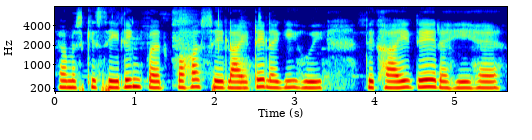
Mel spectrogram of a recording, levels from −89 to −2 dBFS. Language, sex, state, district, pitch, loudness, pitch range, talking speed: Hindi, female, Jharkhand, Ranchi, 220 Hz, -15 LUFS, 215-235 Hz, 125 wpm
